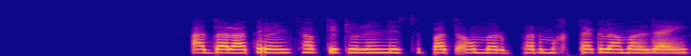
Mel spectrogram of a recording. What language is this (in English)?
Pashto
